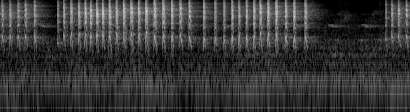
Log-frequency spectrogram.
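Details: Eurasian tree sparrows fighting: a sustained, very fast chatter of harsh chirps running for about three seconds, a quiet pause, then chirping resumes.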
